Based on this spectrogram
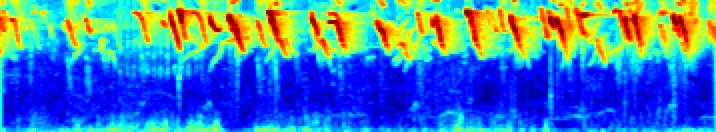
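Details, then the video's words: Noisy saffron finches at a feeder giving a steady stream of sharp, high, descending chirps, several birds calling over one another, above a soft low background rumble. "canário da terra fazendo barulho na seva"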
